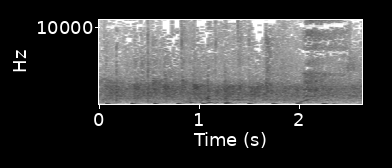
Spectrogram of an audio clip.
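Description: A crowd bursts into steady, dense applause, with a regular thudding beat running underneath and a few voices whooping through the clapping. Loud throughout.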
